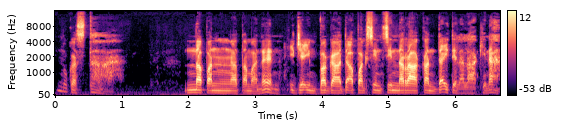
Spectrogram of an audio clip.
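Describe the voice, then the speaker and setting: A man's voice: on the low side, normal speed, a bit bright. A man playing a hapless, idle, grumbling father in a radio drama, muttering and grunting between phrases. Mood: troubled, defensive. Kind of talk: Ilocano radio drama acting.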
